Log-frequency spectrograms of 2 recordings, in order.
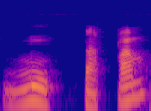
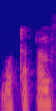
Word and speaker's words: Moutapam: Alors pour me trouver dans les réseaux sociaux, on taper mon nom Mapam. Mapam s'écrit M O U T A P A M.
